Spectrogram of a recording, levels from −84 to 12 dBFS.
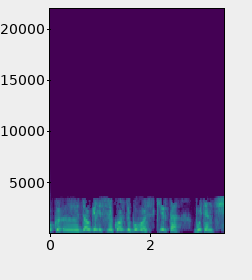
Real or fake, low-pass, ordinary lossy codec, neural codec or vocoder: real; 3.6 kHz; MP3, 16 kbps; none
